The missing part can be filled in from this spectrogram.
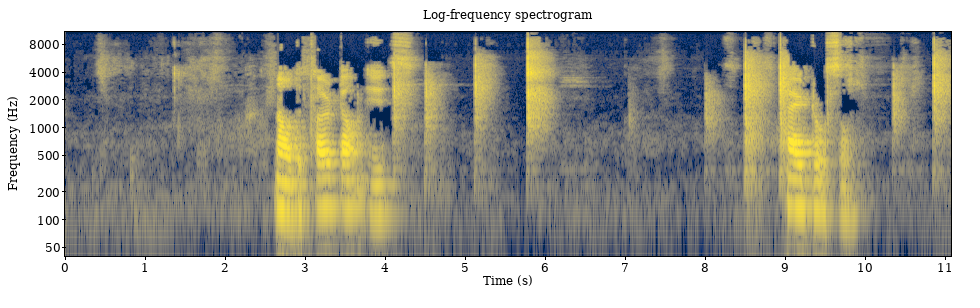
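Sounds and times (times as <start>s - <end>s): chalk scraping on chalkboard: 7.3s - 11.0s.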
